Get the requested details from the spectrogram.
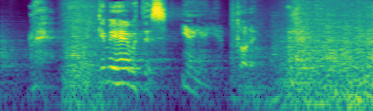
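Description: A man speaks briefly and casually.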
